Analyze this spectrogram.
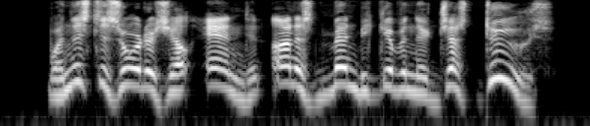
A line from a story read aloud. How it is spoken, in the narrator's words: Fray Felipe cried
